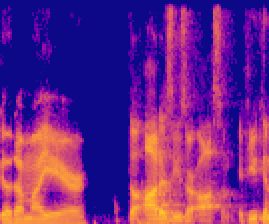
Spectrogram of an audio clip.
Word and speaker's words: Audeze: Odyssey is the brand name. Yeah, it's spelled AUDEZE.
